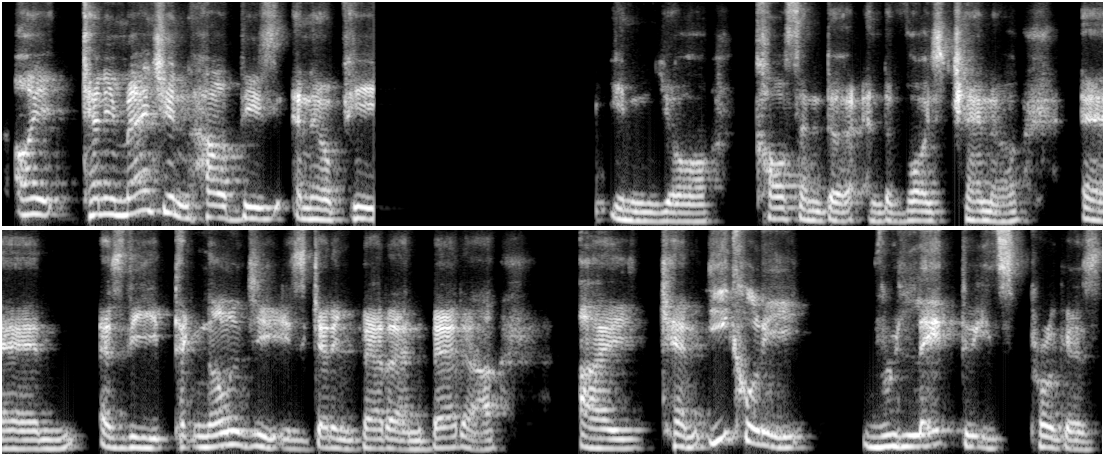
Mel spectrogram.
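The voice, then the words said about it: Non-American, non-Australian English accent. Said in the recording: “you can probably tell already, and a lot of people can tell already, that I obviously would have different accent than American or the Australian simply because of my upbringing ... they could never really recognize my accent”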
